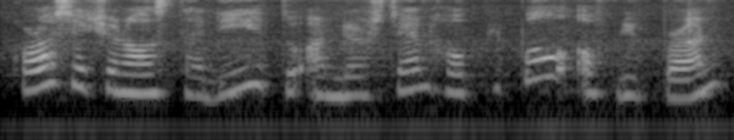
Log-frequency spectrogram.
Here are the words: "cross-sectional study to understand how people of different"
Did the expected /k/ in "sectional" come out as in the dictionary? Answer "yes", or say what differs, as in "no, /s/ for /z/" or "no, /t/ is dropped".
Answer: yes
